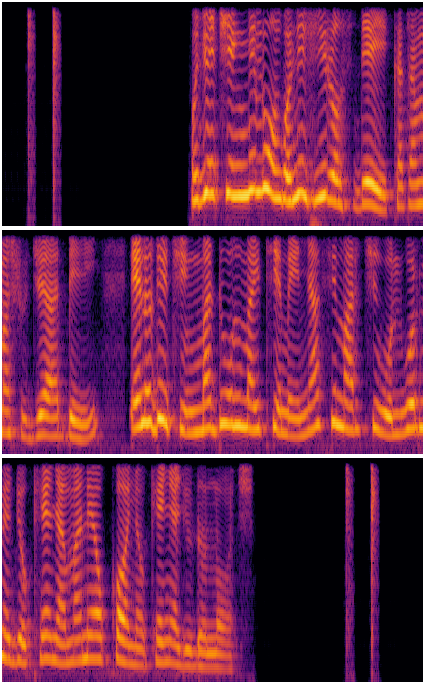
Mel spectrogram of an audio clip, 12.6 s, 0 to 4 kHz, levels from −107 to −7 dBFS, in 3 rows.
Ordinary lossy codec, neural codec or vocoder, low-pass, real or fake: none; codec, 16 kHz, 1 kbps, FunCodec, trained on Chinese and English, 50 frames a second; 3.6 kHz; fake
